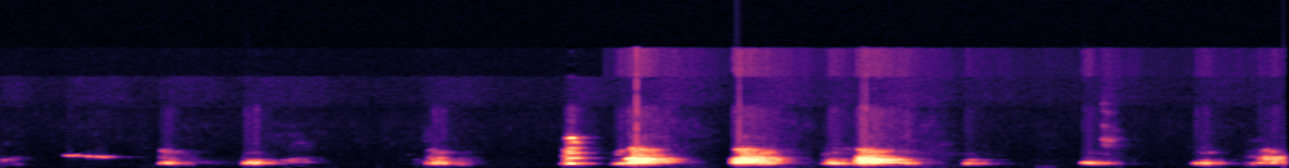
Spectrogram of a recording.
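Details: Blenheim Cavalier King Charles Spaniel puppies, part of a litter of six, in an indoor puppy pen during potty training; short high yappy barks and yips come in irregular bursts, some louder and overlapping.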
